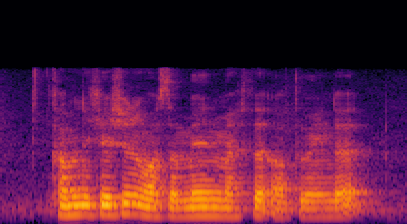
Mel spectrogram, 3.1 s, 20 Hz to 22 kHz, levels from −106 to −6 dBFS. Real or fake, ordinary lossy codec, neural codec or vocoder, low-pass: real; MP3, 64 kbps; none; 7.2 kHz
